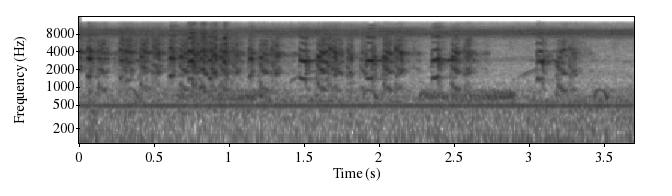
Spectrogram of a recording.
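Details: Blacksmith Lapwings, two parents and two juveniles, give sharp, metallic clinking notes in irregular bursts, about two a second, over a faint electrical hum, at Gowrie dam waterhole, Djuma, Sabi Sand, South Africa, 09:53, 12/02/19.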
